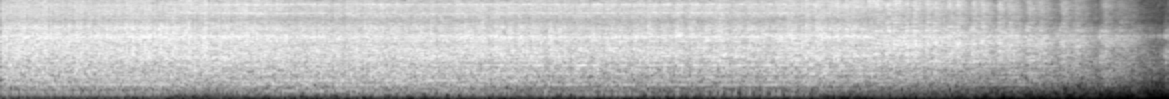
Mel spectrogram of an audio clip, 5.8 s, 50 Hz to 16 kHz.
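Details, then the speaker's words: John Deere LA130 Briggs V-twin: steady buzzing run at about three beats a second fades and dies after five seconds when blades are engaged; spark killed by a blade safety switch plug fault. "all right so we've got a we got a spark issue with some sort of switch or something"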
